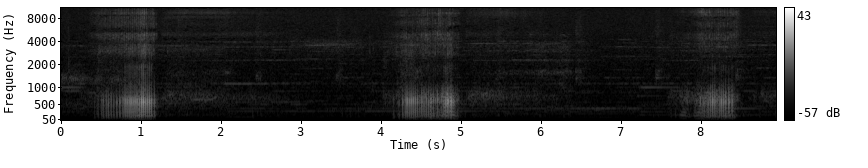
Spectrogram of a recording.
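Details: Dog snoring: three loud, rough snoring breaths over nine seconds, each well under a second, with quiet pauses between.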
